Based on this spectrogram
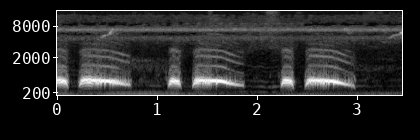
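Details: Spotted dove cooing in the thổ sấm đồng style, used as a lure to stir males, females and wild birds; three phrases, each a short low note then a long, mellow, slightly falling coo, evenly spaced over a quiet background.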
